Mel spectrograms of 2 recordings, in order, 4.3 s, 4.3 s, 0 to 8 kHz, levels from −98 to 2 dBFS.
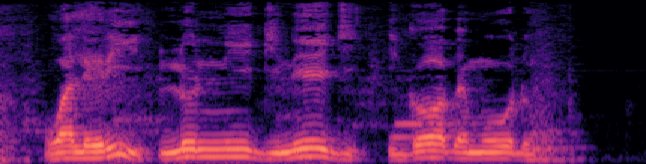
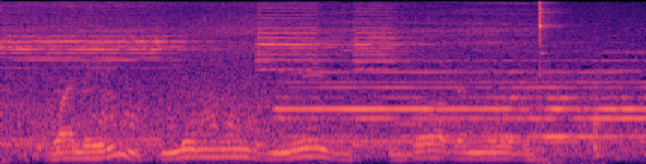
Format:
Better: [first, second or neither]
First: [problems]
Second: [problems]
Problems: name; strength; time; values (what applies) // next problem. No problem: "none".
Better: first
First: none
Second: background sound (Cutlery, silverware + Chatter / Traffic noise, roadway noise / Vehicle horn, car horn, honking / Engine); 4 dB above the speech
